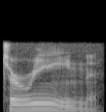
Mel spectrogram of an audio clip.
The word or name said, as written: terrine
